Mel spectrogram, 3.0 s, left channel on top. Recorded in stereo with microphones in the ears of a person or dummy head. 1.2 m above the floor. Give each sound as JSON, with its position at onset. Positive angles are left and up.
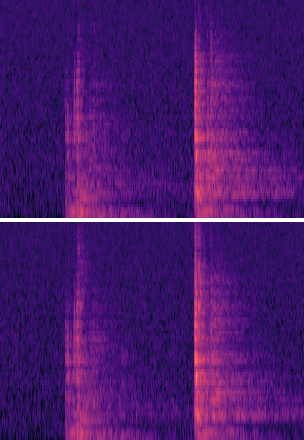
{"t": 0.7, "sound": "a cupboard door", "side_deg": -20, "distance_m": 1.9}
